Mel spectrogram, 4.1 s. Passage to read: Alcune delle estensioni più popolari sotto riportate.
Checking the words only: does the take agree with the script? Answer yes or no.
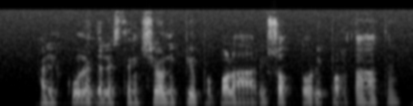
yes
